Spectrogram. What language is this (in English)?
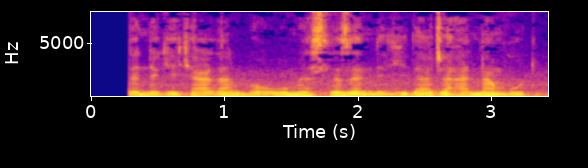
Persian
